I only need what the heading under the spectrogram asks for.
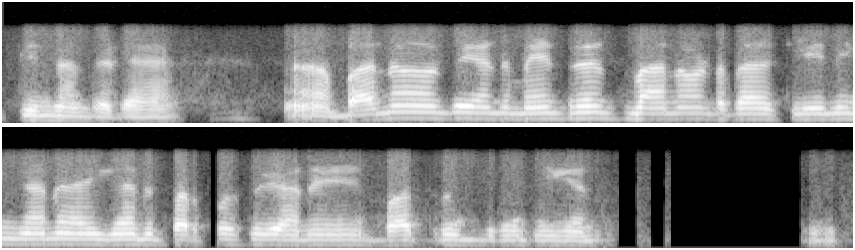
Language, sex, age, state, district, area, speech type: Telugu, male, 60+, Andhra Pradesh, N T Rama Rao, urban, conversation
